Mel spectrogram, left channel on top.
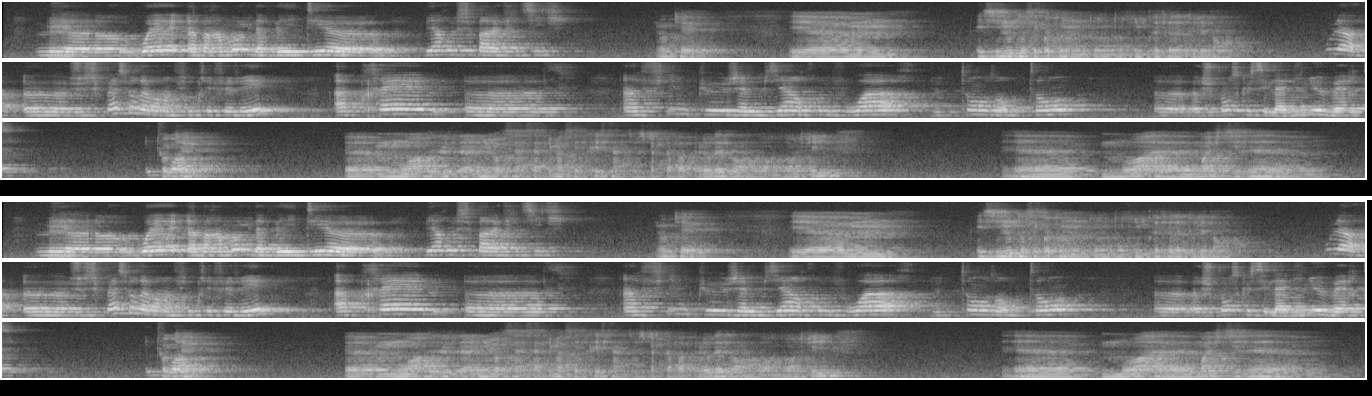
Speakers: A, on the right; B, on the left.
A: mais
B: Hmm,
A: heu, ouais, apparemment, il avait été, heu, bien reçu par la critique.
B: ok. Et, euh, et sinon, toi, c'est quoi ton, ton, ton film préféré de tous les temps?
A: Ouh là, je suis pas sûre d'avoir un film préféré. Après, heu, un film que j'aime bien revoir de temps en temps, heu, je pense que c'est La Ligne verte et toi?
B: Ok. Euh, moi, le- la Lune c'est un, c'est un film assez triste, hein. J'espère que t'as pas pleuré devant, devant, devant le film. Euh, moi, euh, moi, je dirais. euh,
